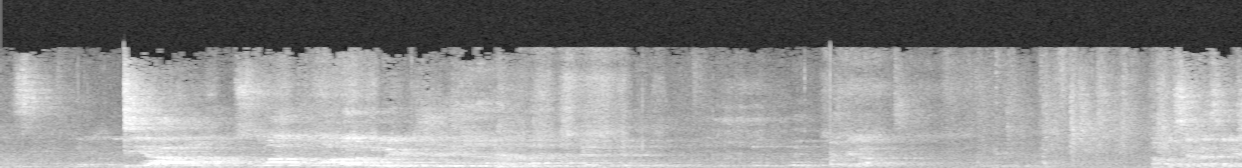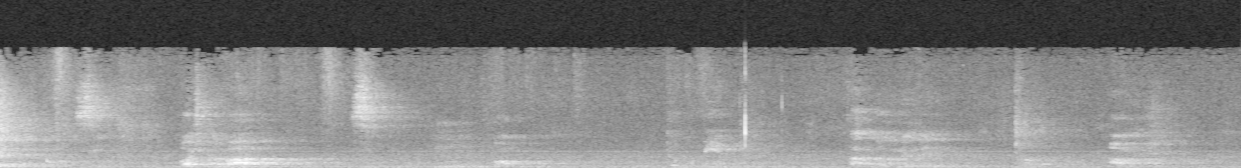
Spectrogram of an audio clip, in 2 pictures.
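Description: A man calls out loudly in an echoing hall.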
